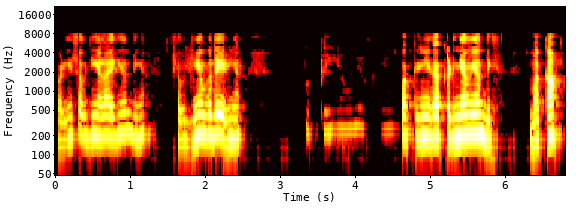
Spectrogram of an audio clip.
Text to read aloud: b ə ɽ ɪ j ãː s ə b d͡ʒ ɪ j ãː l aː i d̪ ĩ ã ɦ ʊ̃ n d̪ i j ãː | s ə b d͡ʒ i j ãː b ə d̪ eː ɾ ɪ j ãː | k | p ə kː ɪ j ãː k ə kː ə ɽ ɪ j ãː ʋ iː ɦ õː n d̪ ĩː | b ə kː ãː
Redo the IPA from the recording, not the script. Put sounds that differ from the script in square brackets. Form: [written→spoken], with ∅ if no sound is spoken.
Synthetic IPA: b ə ɽ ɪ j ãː s ə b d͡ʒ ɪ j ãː l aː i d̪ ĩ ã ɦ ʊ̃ n d̪ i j ãː | s ə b d͡ʒ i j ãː b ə d̪ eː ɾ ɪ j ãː | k | p ə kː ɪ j ãː k ə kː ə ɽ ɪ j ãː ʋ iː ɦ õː n d̪ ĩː | [b→m] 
